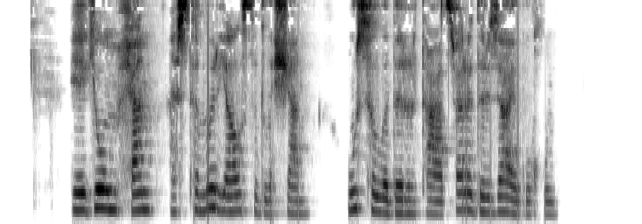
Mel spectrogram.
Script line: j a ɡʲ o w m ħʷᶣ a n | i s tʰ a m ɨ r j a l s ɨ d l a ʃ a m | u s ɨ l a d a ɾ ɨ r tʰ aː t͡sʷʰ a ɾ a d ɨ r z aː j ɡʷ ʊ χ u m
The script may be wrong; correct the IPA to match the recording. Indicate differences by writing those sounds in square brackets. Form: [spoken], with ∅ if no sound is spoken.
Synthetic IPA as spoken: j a ɡʲ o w m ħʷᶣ a n | [a] s tʰ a m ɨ r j a l s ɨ d l a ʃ a [n] | u s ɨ l a d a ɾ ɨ r tʰ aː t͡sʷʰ a ɾ a d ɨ r z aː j ɡʷ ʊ χ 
